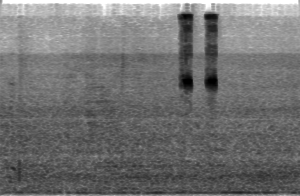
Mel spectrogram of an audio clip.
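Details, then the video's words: Male cricket rubbing its forewings together to attract a female, giving two short, bright, buzzy chirps close together near the three-second mark over a steady low rumbling background. "귀뚜라미 울음소리의 비밀 순간포착"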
